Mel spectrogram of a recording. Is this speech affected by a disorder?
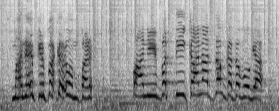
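No.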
